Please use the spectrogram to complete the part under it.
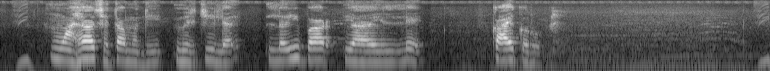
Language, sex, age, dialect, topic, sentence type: Marathi, male, 18-24, Varhadi, agriculture, question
